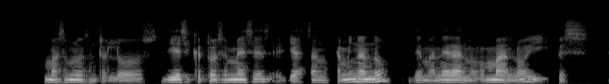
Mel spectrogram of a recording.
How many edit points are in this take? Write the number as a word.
one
